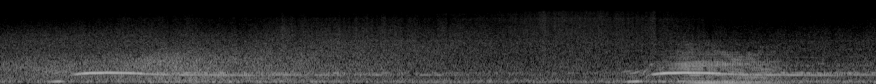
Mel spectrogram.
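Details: Whale song from a cassette recording: two long tonal moans, each a short arched rise then a steady held tone, about five seconds apart, over a low, rushing underwater hiss.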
